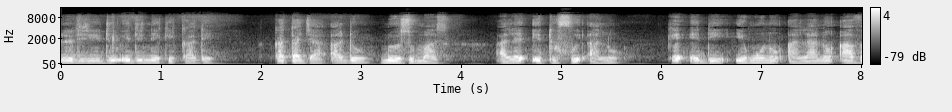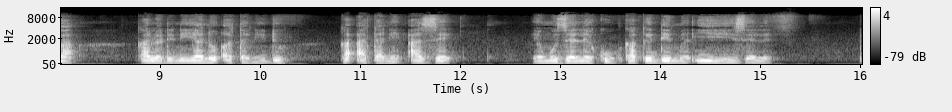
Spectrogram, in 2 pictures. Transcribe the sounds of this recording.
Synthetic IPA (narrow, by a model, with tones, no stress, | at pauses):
le˨di˨nĩ˨dʊ˦ʔe˦di˦ne˦ke˨ka˨de˨ | ka˦t̪a˨d͡ʒa˨ʔa˨do˦mo˦zu˨mã˨s | a̰˨le˦ʔe˦t̪u˨fu˨e˨ʔa˨lʊ˨ | kɛ˦ʔɛ˨dɪ˨je˦mũ˦nʊ̃˨ʔa˨la˨˦nɔ̃˦ʔa˦va˦ | ka˦lʊ˦˨ɛ˨dɪ˨nɪ̃˨ja˦nõ˦ʔa˦t̪a˨nĩ˨du˦ | ka˦ʔa˦t̪a˨nẽ˨ʔa˦zɛ˦ | jɛ˨mũ˨zɛ˨lɛ˨ko˨ka˦ke˦de˦m˨a˨ʔi˦je˨je˨zɛ˨lɛ˨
